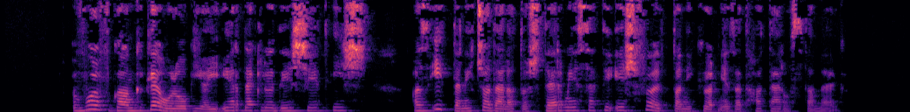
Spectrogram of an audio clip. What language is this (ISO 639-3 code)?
hun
